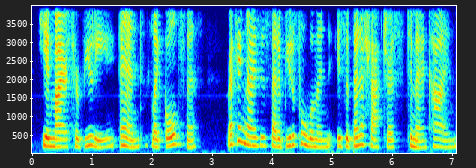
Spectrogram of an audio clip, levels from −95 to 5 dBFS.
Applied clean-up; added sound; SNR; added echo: none; none; none; none.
